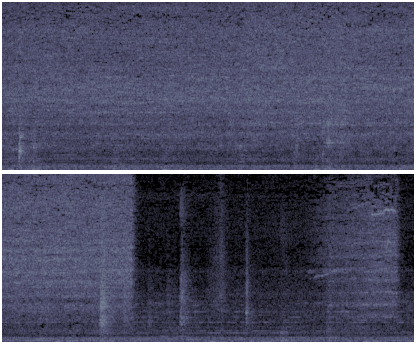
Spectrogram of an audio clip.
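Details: Dental check-up of a child with many decayed teeth, plaque and bleeding gums; steady hissing water spray, then quieter gurgling suction clicks as water is flushed through the mouth.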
